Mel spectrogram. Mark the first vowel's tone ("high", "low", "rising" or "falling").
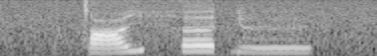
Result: rising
